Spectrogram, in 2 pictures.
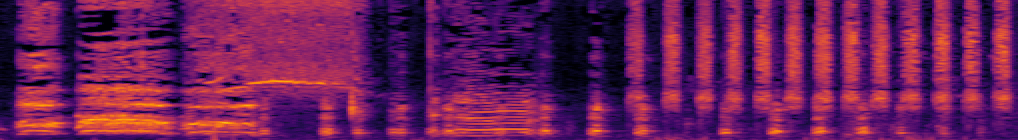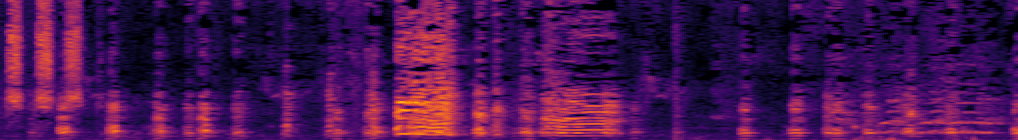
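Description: Indian game rooster crowing several times, with a fast run of short clucks in between.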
